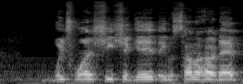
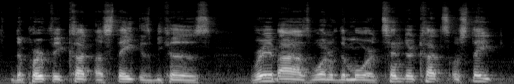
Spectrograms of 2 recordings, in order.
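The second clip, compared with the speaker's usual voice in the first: ordinary talk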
